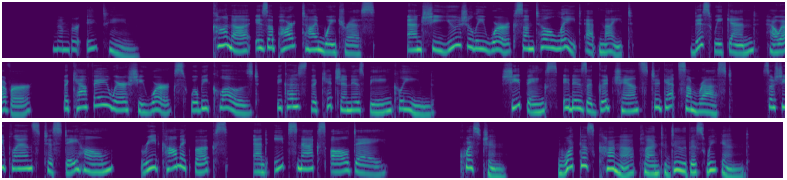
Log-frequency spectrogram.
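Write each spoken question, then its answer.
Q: What does Kana plan to do this weekend?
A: Stay home, read comic books and eat snacks.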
